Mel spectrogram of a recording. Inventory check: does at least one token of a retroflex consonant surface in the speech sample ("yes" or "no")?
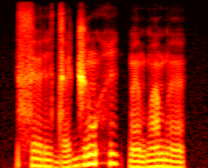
no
